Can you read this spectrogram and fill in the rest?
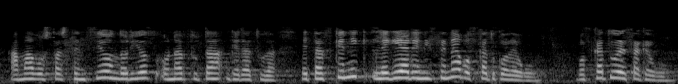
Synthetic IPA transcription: amaβ̞o̞st̪ast̪e̞nt͡sio̞ːnd̪o̞ɾio̞so̞naɾt̪ut̪aɣe̞ɾat̪uða | e̞t̪aːske̞nikle̞ɣ̞e̞aɾe̞nise̞naβ̞o̞skat̪uko̞ðeɣ̞u | bo̞skat̪uðe̞sake̞ɣ̞u

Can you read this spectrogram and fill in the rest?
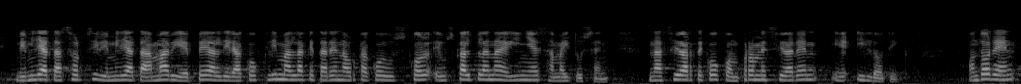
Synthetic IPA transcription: bimiʎaet̪aso̞ɾt͡siβ̞imiʎaet̪aːmaβ̞ie̞pe̞ald̪iɾako̞klimaːld̪ake̞t̪aɾe̞nawɾkako̞e̞wskalplanae̞ɣ̞iɲe̞samajt̪use̞nː | asio̞aɾt̪e̞ko̞ko̞mpɾo̞mesioaɾe̞nild̪o̞t̪ik | o̞nd̪o̞ɾe̞n

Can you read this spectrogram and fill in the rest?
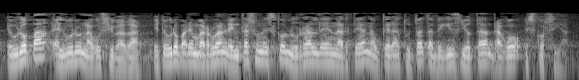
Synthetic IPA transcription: e̞wɾo̞pae̞lβuɾunaɣ̞usiβaða̰e̞t̪ae̞wɾo̞paɾe̞mbaruanle̞nt̪asune̞sko̞lurald̪e̞ːnaɾt̪e̞anawke̞ɾat̪ut̪aet̪aβe̞ɣizjʎo̞t̪aðaɣ̞o̞ʔe̞sko̞sia̰

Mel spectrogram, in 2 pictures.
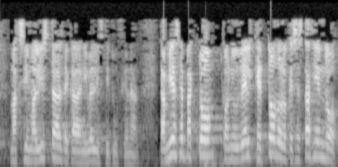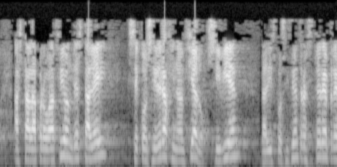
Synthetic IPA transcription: maksimalist̪azðe̞kaðaniβe̞linst̪it̪uθjo̞na̰l | t̪ambje̞nse̞pak̚t̪o̞ko̞newð̞elke̞t̪o̞ð̞o̞lo̞ke̞sest̪aθje̞nd̪o̞ast̪alaːpɾo̞β̞aθjo̞nd̪ee̞st̪ale̞j | se̞ko̞nsið̞e̞ɾafinãnθjaðosiβ̞je̞n | laðispo̞siθjont̪ɾansi̥t̪o̞ɾjapɾe

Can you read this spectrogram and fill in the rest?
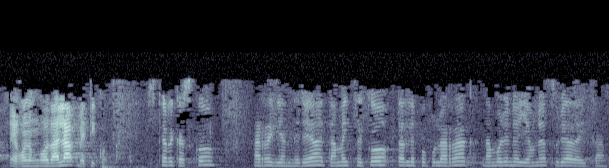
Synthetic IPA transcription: e̞ɣ̞oŋɡo̞ðalaβe̞t̪ikoe̥ske̞rikasko̞ | are̞ɣiand̪eɾe̞ae̞t̪aːmajt͡se̞ko̞t̪ald̪e̞po̞pularakd̪ambo̞ɾe̞najawnasuɾe̞aðajt͡sa

